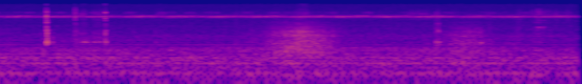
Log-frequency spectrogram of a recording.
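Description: A few faint clicks and a brief soft rustle of fingers handling a small diecast model car, over a steady high-pitched tone.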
